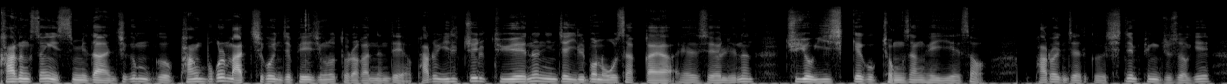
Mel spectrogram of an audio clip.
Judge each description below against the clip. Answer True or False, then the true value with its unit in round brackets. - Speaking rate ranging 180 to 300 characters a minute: False (345 characters per minute)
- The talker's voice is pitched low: True (115 Hz)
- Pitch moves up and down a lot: False (4.0 semitones)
